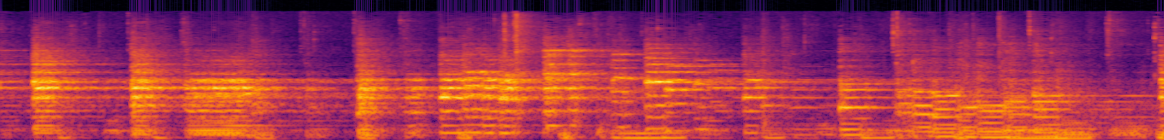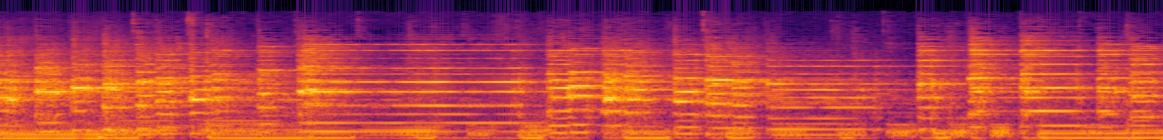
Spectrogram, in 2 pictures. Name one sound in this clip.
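An organ plays lively chords up close.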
